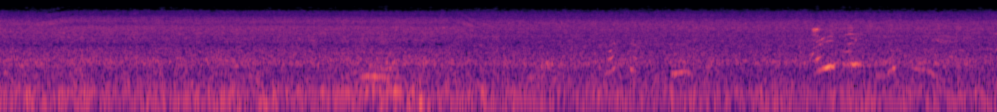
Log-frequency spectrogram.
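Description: A fountain splashes steadily outdoors.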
